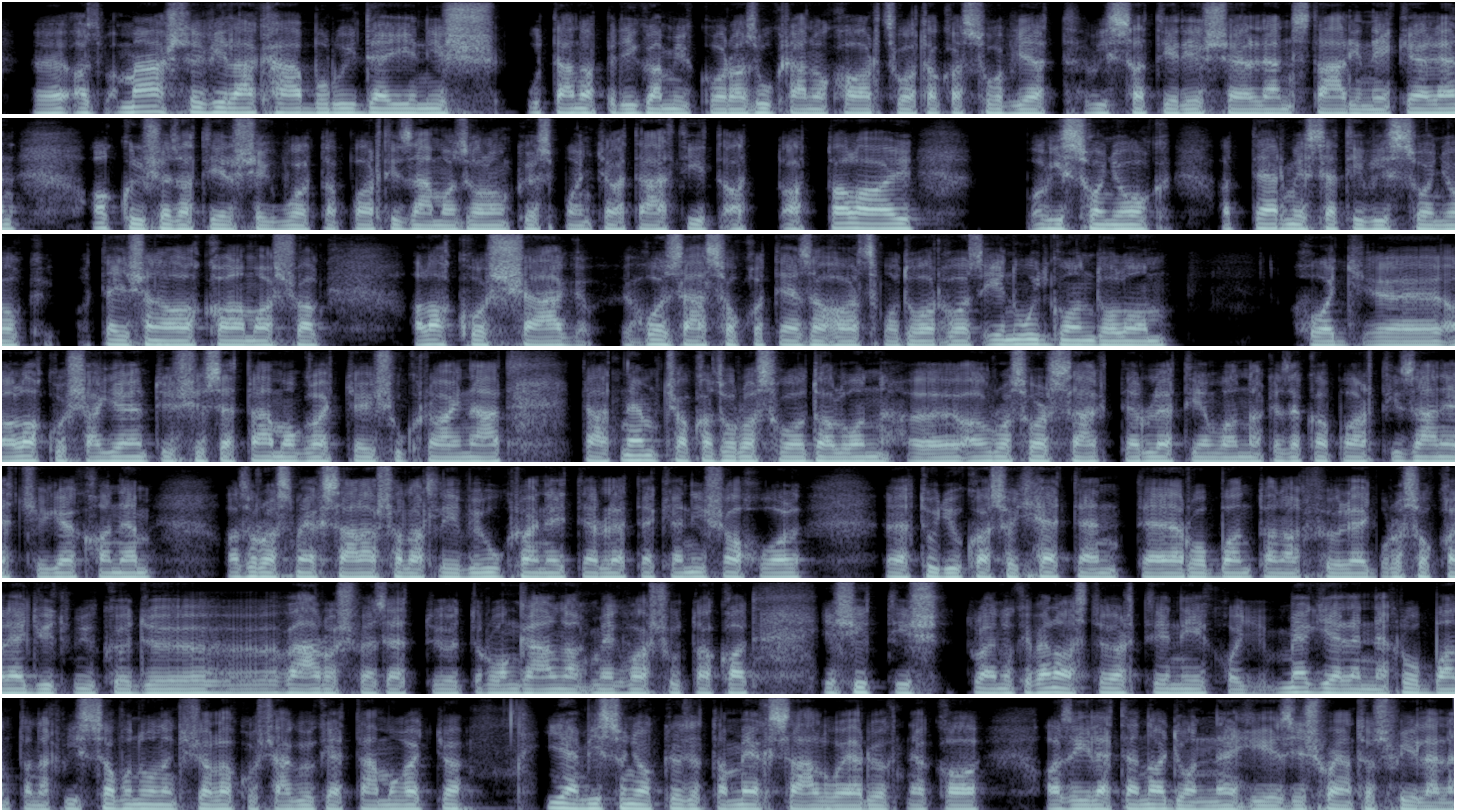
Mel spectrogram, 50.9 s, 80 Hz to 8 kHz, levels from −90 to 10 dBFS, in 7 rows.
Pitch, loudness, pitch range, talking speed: 110 Hz, -20 LUFS, 110-115 Hz, 140 wpm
